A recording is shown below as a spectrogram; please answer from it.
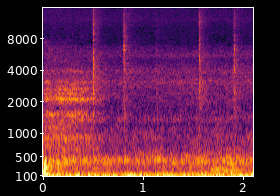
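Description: Near silence: a low steady room hum with a few faint ticks of paper as the pages of a sticker book are leafed through.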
